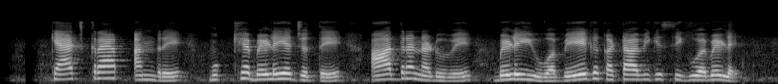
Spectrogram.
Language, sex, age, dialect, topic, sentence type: Kannada, female, 18-24, Coastal/Dakshin, agriculture, statement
